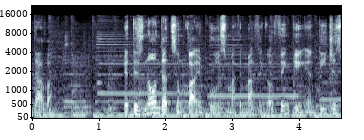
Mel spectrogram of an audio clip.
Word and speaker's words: Sunka: pronounced sunka it is a philippine manancala game that is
